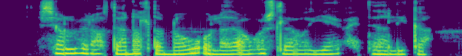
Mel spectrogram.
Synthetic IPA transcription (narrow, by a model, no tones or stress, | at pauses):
sjawlvɛɾawht̪ʏanːal̥t̪avnoːwɔɣlaːðɪaːwhœ̥st̪lɛɣaðjɛɣajht̪ɪ̥hɛaliːka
